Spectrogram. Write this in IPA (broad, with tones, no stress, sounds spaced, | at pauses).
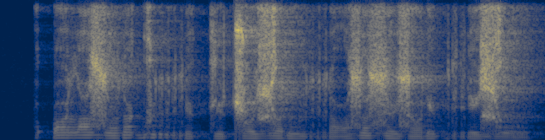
ʔ ɔ˦ l e˦ zˤ u˨˦ ɾ ø˦ ɡ u˦ r ø˨ k e˨ ʈ͡ʂ ɔ˧ ʑ ɔ˧ ɾ u˨ r ɔ˨˦ zˤ ø˦ z ø˧ z ɔ˨˦ ɾ e˧ p r e˨˦ ʑ o˨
